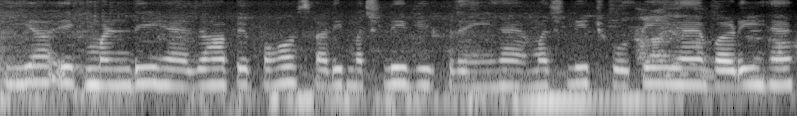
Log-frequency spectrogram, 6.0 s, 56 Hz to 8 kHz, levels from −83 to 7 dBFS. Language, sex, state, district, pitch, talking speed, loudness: Hindi, female, Bihar, West Champaran, 120 Hz, 170 wpm, -14 LUFS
